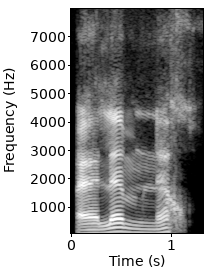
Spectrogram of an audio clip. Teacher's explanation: Nakh tebal kho karena diawali fathah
